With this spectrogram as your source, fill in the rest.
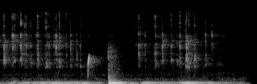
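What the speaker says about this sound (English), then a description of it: "I'm typing that URL so we can go back in time enough" Someone types a URL on a computer keyboard in fast, close bursts of clicking keystrokes, with a short break and a single heavier thump midway before the rapid typing resumes.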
